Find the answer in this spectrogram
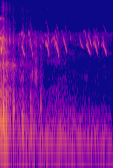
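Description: Two-week-old baby chicks peeping: many short, high peeps that fall in pitch, overlapping several a second, louder in the first second and fainter after.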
